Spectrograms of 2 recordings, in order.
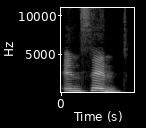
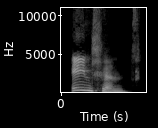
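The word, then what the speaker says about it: ancient: يا سلمى سلمى سلمى ما اسمهاش انسنت قلتلك السي اي هنا هتتنطق شا انشنت ايجيبت ها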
